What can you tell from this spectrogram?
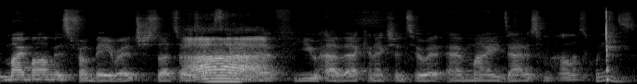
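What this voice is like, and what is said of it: Long Island accent. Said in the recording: “I like the accent.”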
